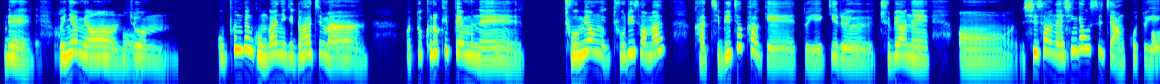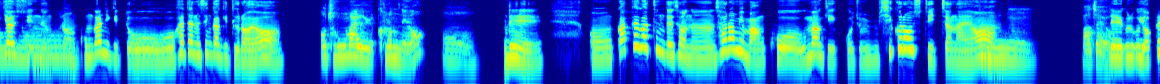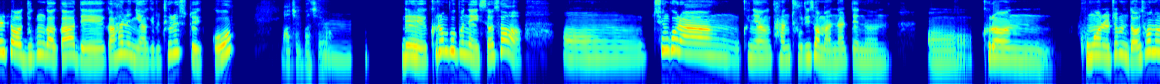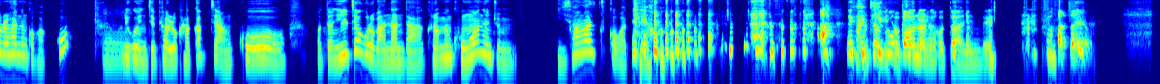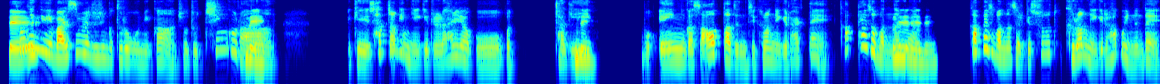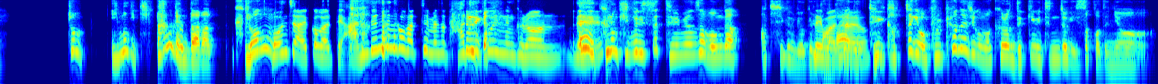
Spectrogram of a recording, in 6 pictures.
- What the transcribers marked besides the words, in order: gasp; other background noise; background speech; tapping; drawn out: "어"; laugh; laughing while speaking: "아 네. 극히 공감해요. 네. 맞아요"; laughing while speaking: "같아요"; laugh; laughing while speaking: "아닌데. 네"; laughing while speaking: "아"; laugh; laughing while speaking: "그러니까"
- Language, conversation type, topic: Korean, unstructured, 친구를 만날 때 카페와 공원 중 어디를 더 자주 선택하시나요?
